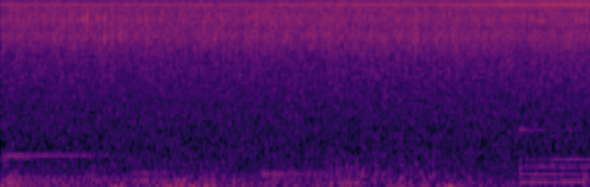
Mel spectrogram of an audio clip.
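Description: Steady rain falls in a dense, even hiss of drops on surfaces, close and continuous, with faint tonal hums underneath and no voices.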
